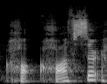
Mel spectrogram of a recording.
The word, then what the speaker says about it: Hofstra: He went to college at like Hofstra.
